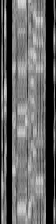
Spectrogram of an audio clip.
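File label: Voice Emotion Pain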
